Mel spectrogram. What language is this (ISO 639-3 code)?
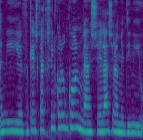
heb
